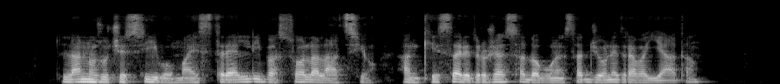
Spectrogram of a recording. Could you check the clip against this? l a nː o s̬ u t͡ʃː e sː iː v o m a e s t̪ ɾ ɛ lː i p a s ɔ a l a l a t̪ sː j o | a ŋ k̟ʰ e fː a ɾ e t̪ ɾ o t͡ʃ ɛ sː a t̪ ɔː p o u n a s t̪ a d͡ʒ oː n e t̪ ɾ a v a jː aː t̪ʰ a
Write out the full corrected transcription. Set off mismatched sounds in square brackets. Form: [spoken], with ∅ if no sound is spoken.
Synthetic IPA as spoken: l a nː o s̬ u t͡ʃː e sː iː v o m a e s t̪ ɾ ɛ lː i p a [sː] ɔ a l a l a t̪ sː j o | a ŋ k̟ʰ e [sː] a ɾ e t̪ ɾ o t͡ʃ ɛ sː a [d̪] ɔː p o u n a s t̪ a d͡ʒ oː n e t̪ ɾ a v a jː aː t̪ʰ a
